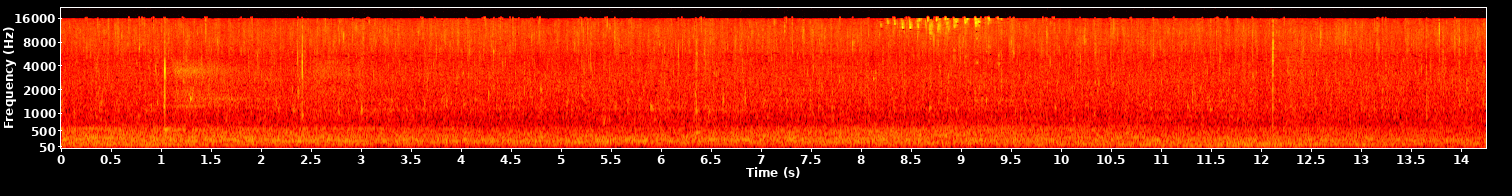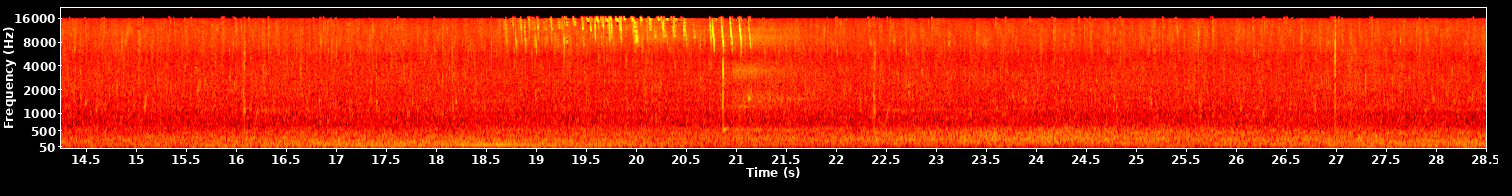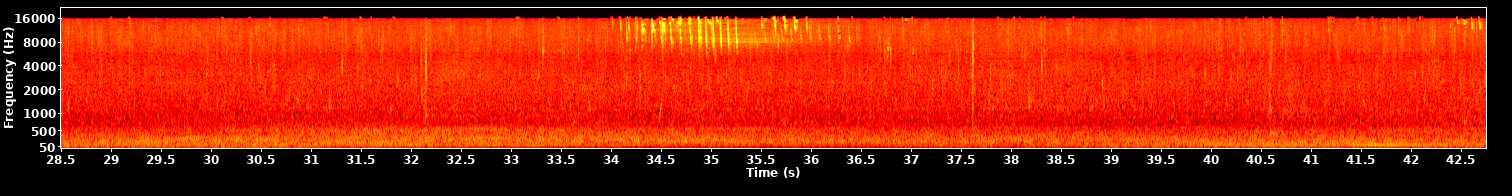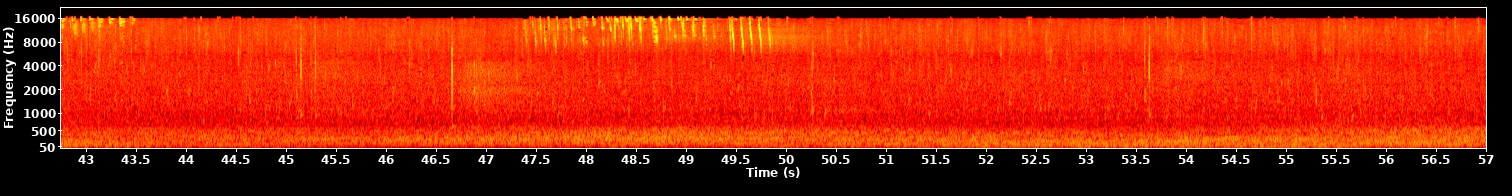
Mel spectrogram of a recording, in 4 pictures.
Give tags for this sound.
ambiance animaton atmosphere cave drip dripping drop drops games loop splash stream video water

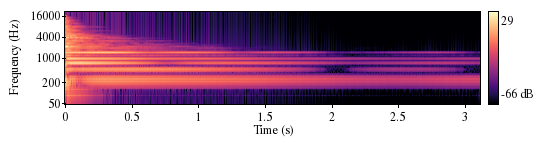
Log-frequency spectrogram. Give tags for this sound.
1-shot acoustic guitar multisample velocity

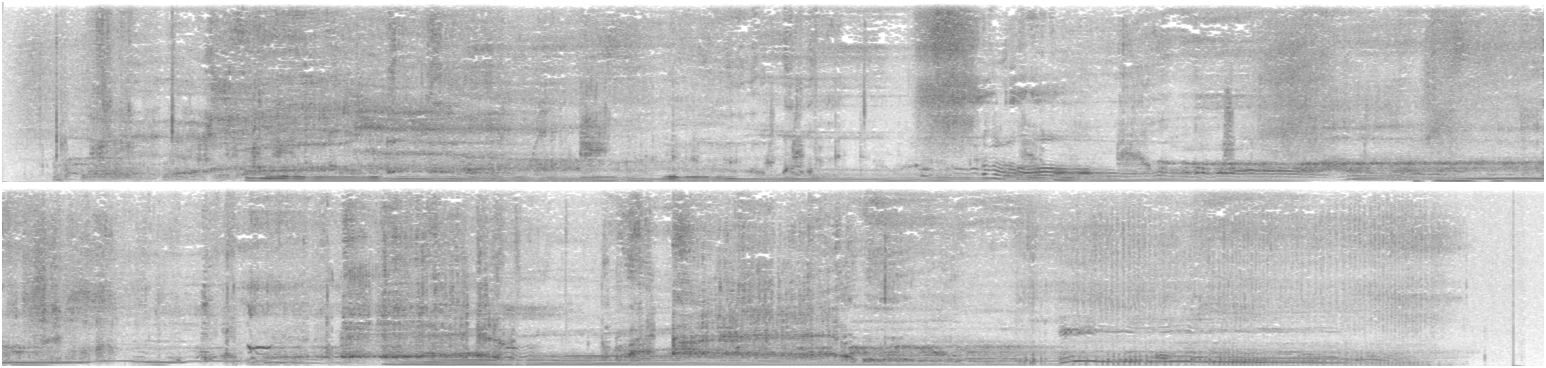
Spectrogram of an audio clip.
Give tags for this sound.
creepy eerie evil freaky haunted horror nightmare scary spooky undead zombie

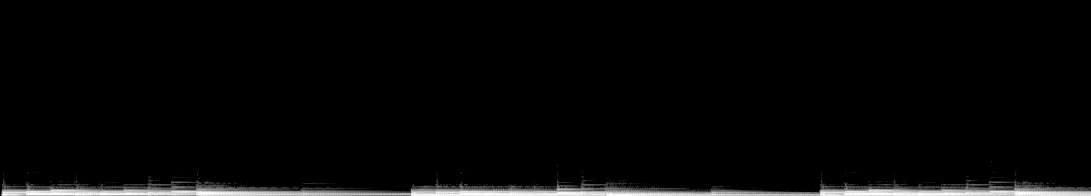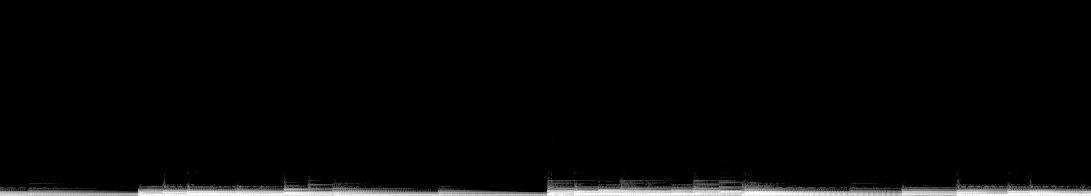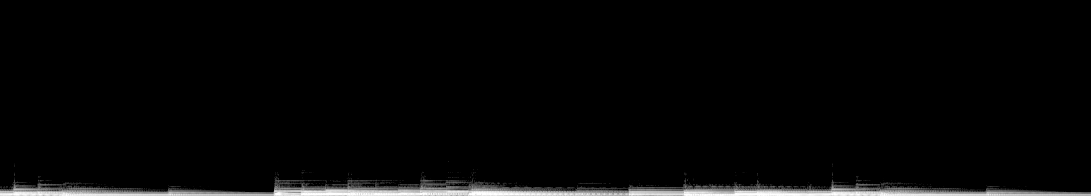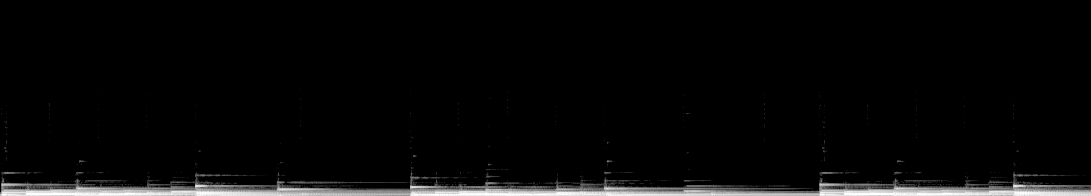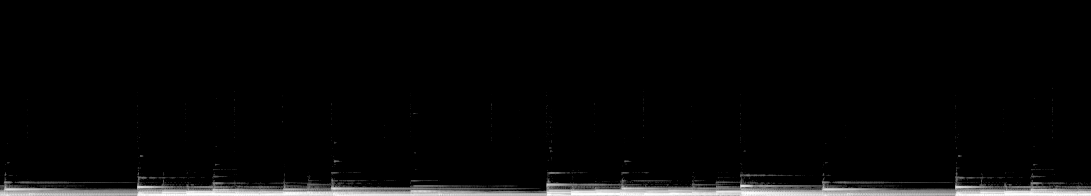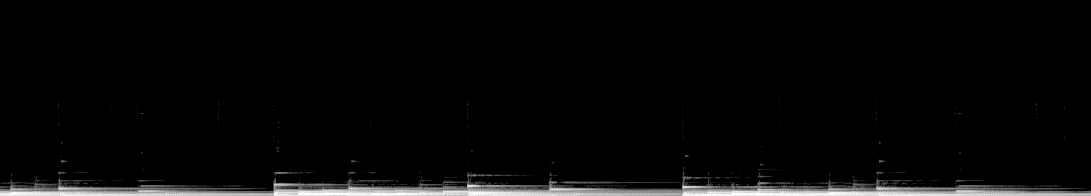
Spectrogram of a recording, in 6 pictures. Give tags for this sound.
Atmosphere Loop Music Piano Mysterious

